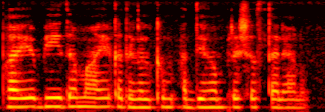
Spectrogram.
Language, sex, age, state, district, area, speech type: Malayalam, female, 18-30, Kerala, Ernakulam, rural, read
